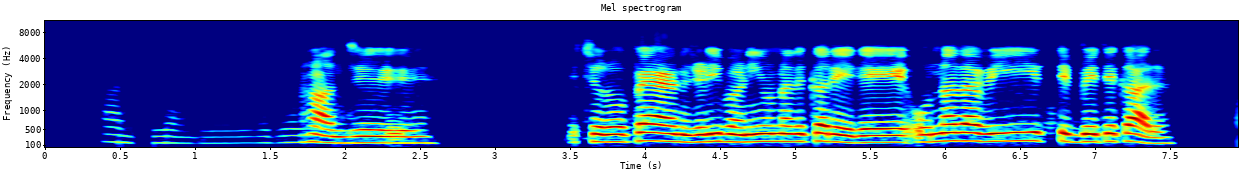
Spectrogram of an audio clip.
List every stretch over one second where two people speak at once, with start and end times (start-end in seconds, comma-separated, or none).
none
